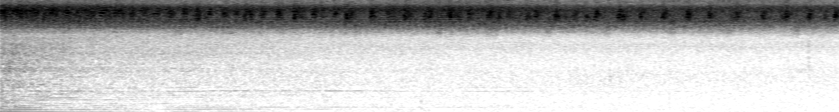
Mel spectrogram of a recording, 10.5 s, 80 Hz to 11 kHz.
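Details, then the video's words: Summer cicadas in a hillside residential neighbourhood of Nisshin city, suburban Nagoya, Aichi Prefecture, Japan, at 1 PM on 28 July 2021. A steady, high, hissing drone runs throughout, with a low engine-like hum fading over the first seconds. "Summer Cicadas Sounds"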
